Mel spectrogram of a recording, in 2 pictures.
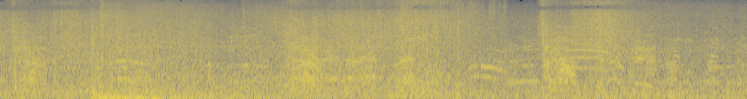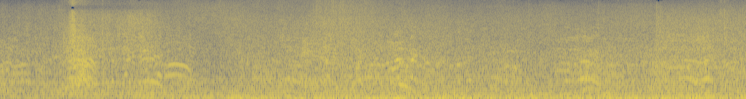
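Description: Rough sea waves crash and churn around a wooden ship.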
